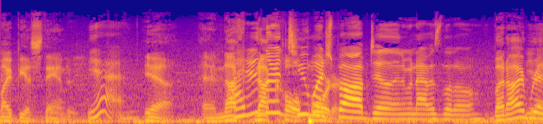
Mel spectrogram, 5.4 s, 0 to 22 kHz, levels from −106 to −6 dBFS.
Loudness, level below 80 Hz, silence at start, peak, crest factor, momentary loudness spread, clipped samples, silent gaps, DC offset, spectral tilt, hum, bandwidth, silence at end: -19 LUFS; -36 dBFS; 0 s; 0 dBFS; 18 dB; 11 LU; under 0.1%; none; under 0.1%; -5 dB/octave; none; 14.5 kHz; 0 s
